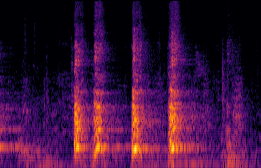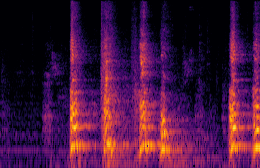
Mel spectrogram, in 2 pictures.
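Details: A dog barks at a stranger: sharp, bright barks in uneven groups of two to four, with a brief lull in the middle before a rapid burst resumes.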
